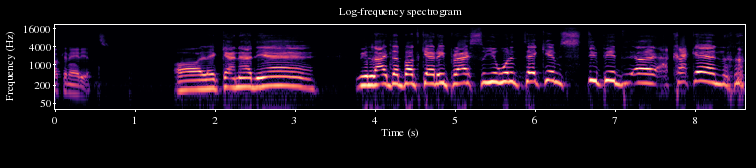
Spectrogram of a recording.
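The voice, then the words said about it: Put-on French-Canadian accent. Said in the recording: “this, is exactly what my my like 10 years of doing French immersion got me to. So I can do a perfect impersonation.”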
